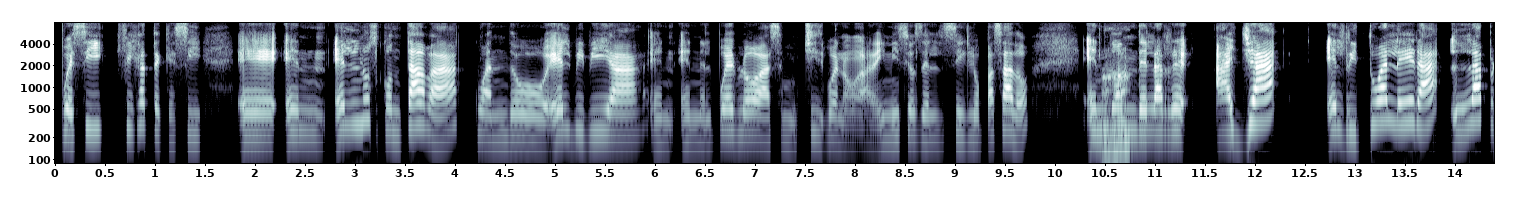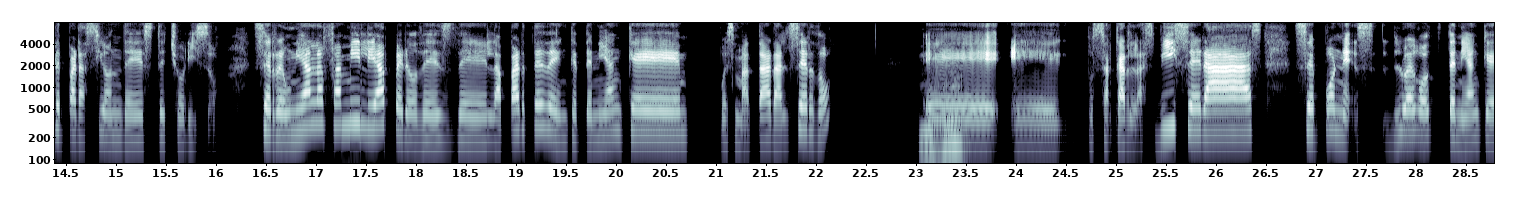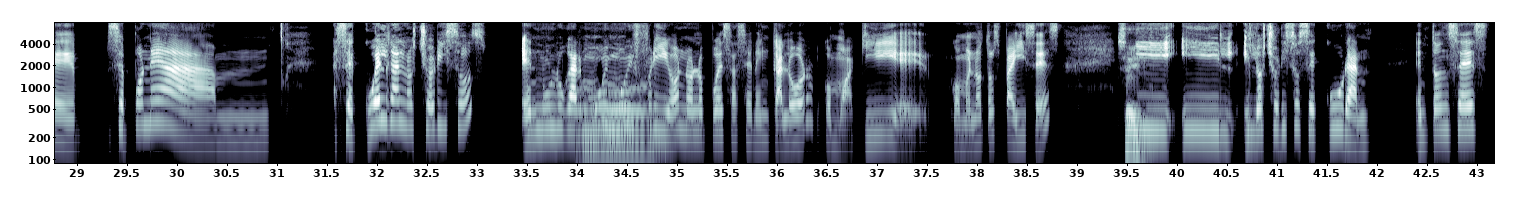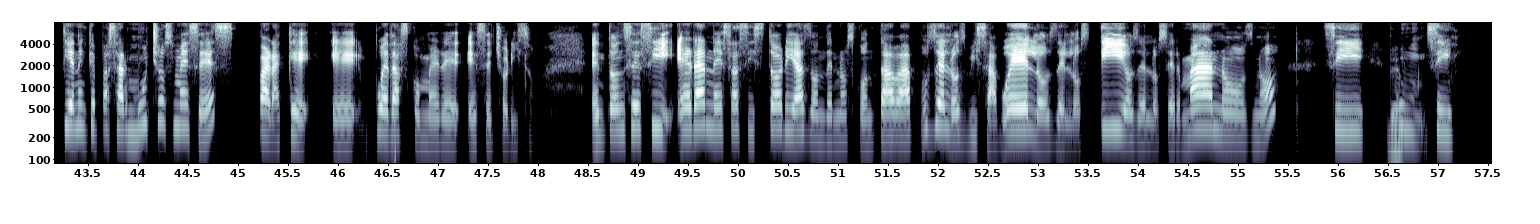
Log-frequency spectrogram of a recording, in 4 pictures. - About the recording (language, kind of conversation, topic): Spanish, podcast, ¿Qué comida te recuerda a tu infancia y por qué?
- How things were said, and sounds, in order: other background noise; tapping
